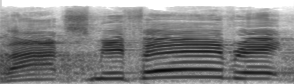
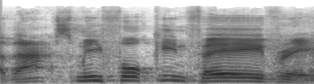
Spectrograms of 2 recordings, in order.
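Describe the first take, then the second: First: Louder, slower northern English accent on "That's me favorite"; louder local British accent. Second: Light northern English accent on "That's me fucking favorite"; "me" said as a northern English "mi", a lightly put-on local accent; local British accent. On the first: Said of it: "I can't fucking sustain it". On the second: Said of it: "I like that one there". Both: Shown as a demonstration.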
